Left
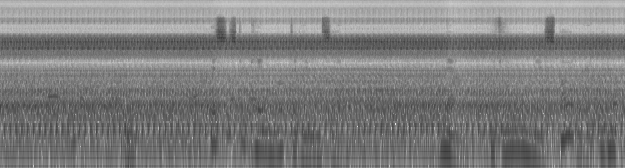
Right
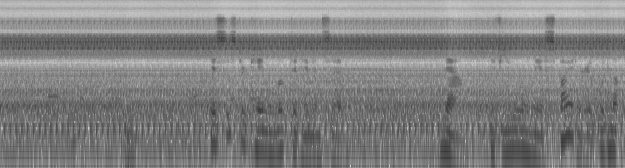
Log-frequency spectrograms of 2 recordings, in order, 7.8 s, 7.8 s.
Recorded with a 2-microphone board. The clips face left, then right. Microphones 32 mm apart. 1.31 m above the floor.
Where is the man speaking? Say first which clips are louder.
Left 1 dB; 25° right (ahead or behind).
